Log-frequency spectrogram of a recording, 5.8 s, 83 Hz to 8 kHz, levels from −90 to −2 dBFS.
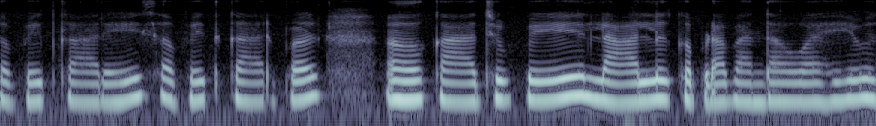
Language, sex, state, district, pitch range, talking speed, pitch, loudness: Hindi, female, Bihar, Darbhanga, 200-220 Hz, 145 wpm, 210 Hz, -29 LUFS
